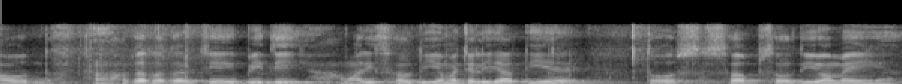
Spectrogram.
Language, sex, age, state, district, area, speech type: Hindi, male, 30-45, Madhya Pradesh, Gwalior, urban, spontaneous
